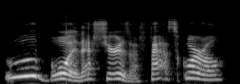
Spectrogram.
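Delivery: loud, high excited yell; little brother's holler. A narrator's reading. Little brother shouting about the fat squirrel, loud excited yell. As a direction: shout it out like the big brother did.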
